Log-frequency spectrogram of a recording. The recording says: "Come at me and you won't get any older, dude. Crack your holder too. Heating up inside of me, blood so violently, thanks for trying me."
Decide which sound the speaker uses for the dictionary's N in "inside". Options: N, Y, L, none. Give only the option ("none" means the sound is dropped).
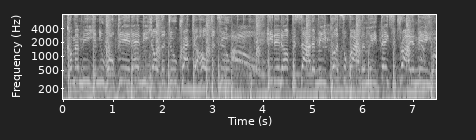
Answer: none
